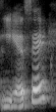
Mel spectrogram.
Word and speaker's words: IESE: and anushri comes from easa iese pronounced as Esa and I'd let anushi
